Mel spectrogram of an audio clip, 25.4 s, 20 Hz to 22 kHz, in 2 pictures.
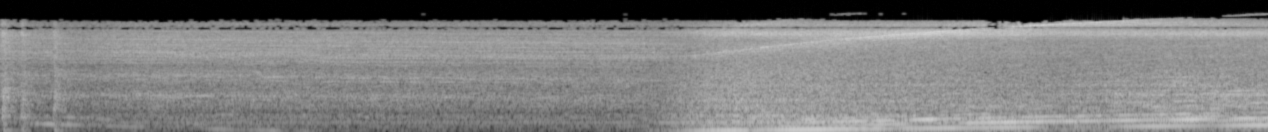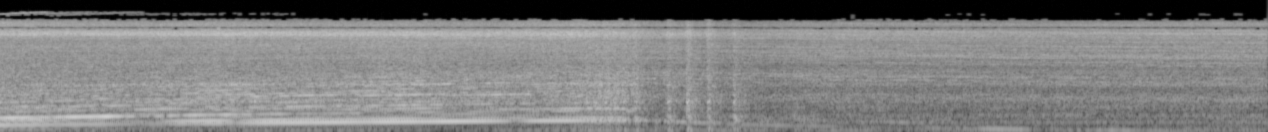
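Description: Honda Civic FN2 Type R's K20 2.0-litre four-cylinder engine on a rolling road dyno. It winds down and runs at a steady low speed; then, about 7 seconds in, a full-throttle power run starts and it revs steadily higher for about 12 seconds, with a high whine rising alongside. Near 19 seconds the throttle is lifted and the revs fall away as the rollers coast down.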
